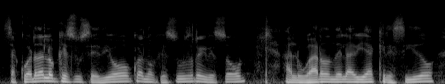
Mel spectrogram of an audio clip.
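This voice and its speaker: A male pastor preaching a sermon, swinging from raised proclamation to hushed, near-whispered passages and speaking directly to his listeners as brothers. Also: medium pitch, brisk, no room sound.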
